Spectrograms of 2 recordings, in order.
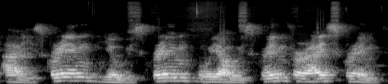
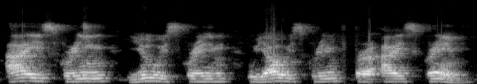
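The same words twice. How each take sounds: First: Said in the usual way. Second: I scream, you scream said slowly, word by word; a slow practice read of the twister; slow tongue twister. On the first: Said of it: "vai treinar". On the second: Shown as a demonstration. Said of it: "Essa frase".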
